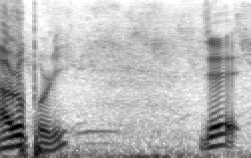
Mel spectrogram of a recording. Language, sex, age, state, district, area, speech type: Assamese, male, 45-60, Assam, Charaideo, rural, spontaneous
